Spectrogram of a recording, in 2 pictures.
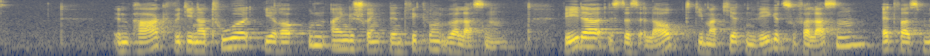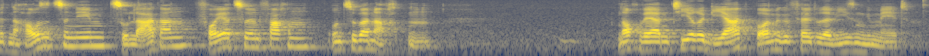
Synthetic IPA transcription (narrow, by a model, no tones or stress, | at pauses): ʔɪmpʰaɐkv̥ɪɐt̚d̥iːnatʰuːɐʔiːʁɐʔʊnʔaɪnɡəʃʁ̥ɛŋk̚tn̩ɛntv̥ɪklʊŋʔyːbɐla̰sn̩veːɾɐʔɪstɛsɛ̰ɐla̰ʊp̚td̥iːmaɐkʰiːɐtn̩veːɡət͡sufɛɐla̰sn̩ʔɛtv̥asmɪtnaχhaʊzət͡suneːmənt͡sula̰ːɡɐnfɔʏɐt͡suɛntfaχn̩ʔʊntt͡suyːbɐnaχtn̩ | nɔχv̥eːɐdn̩tʰiːʁ̞əɡəjaːk̚t̚b̥ɔʏməɡəfɛltʔoːdɐviːzn̩ɡəmɛ̰ːt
